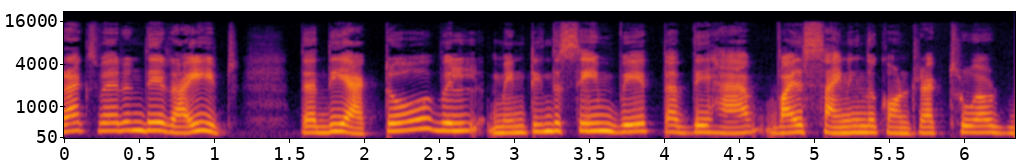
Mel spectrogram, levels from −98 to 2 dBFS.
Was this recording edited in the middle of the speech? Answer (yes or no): no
